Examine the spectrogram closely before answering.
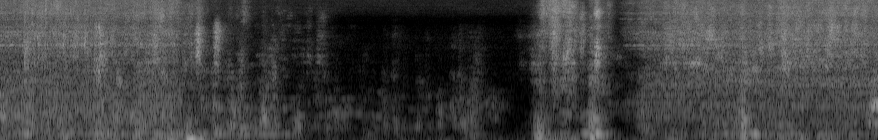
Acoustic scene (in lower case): restroom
